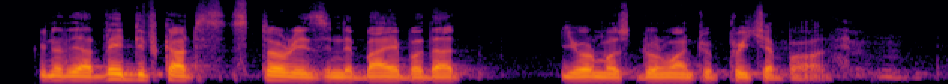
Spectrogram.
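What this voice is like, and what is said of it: Distinct non-local accent. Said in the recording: “I pray that you understand my accent. It's a little different.”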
